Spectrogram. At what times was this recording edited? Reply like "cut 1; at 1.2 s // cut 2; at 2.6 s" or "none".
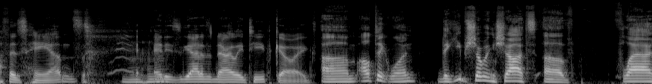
cut 1; at 3.1 s // cut 2; at 4.3 s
